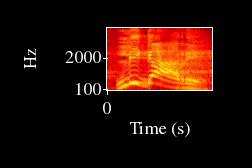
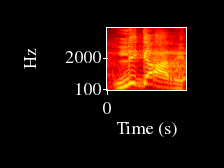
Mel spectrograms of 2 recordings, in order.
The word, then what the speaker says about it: ligare: nous avons le mot ligare. Ligare en latin, comme vous l'entendez. Lex avec L E X pour ceux qui sont loin. Ligare avec L L I I G G A A R E A R E Ligare signifie justement lien.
